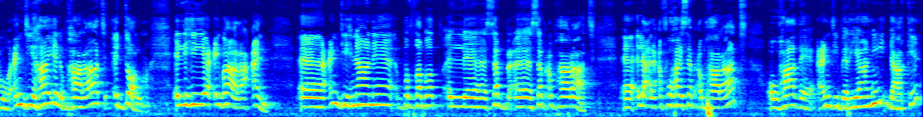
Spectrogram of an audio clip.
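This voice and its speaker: A woman with a high voice speaks at a very slow pace. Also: ordinary pitch variation. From Iraq, Basra. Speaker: cooking channel host. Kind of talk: cooking tutorial. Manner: speaking louder than usual today; hesitant, many fillers.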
